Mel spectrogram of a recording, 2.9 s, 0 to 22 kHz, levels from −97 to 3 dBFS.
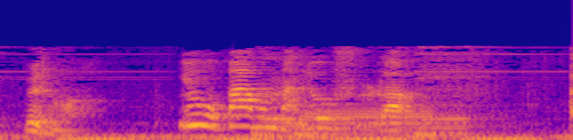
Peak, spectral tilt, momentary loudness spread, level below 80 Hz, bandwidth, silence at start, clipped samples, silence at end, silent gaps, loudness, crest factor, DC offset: -6 dBFS; -3.5 dB/octave; 21 LU; -36 dBFS; 6.6 kHz; 0 s; under 0.1%; 0 s; none; -23 LUFS; 18 dB; under 0.1%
